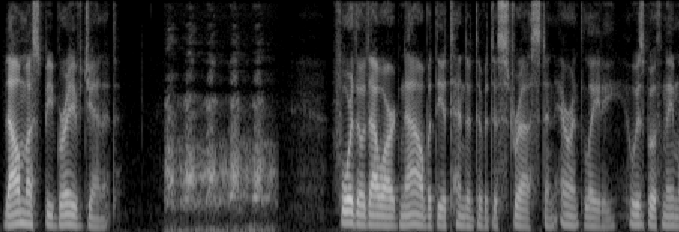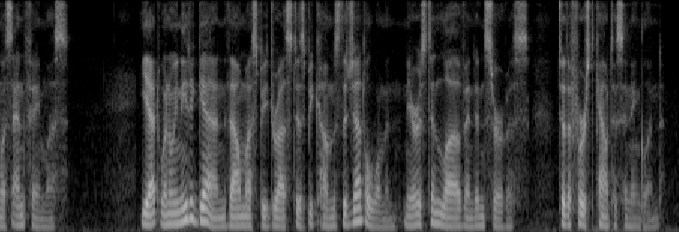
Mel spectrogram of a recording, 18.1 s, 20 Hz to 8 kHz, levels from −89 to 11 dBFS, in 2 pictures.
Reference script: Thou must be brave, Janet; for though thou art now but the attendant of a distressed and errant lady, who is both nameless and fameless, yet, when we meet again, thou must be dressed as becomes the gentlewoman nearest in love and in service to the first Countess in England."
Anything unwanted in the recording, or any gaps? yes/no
yes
